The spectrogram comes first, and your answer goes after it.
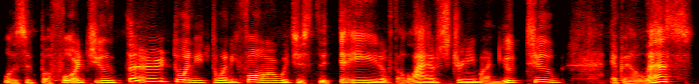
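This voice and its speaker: Someone acting out a testy male lawyer grilling a witness, pitch jumping all over, super dry sound. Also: sing-song, a little slow, no room sound. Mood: pushy, insistent. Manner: insistent, argumentative. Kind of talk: dramatic reading of a deposition transcript.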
